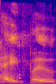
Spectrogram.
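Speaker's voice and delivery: awkward, stiff-sounding slang delivery.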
